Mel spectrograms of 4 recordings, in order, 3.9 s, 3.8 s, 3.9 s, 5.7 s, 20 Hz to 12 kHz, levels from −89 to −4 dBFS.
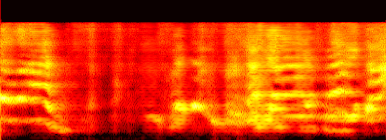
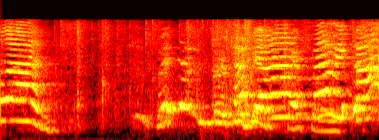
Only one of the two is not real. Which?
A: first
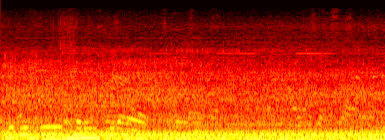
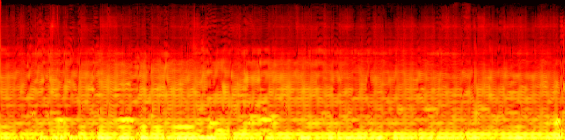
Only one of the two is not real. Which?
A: second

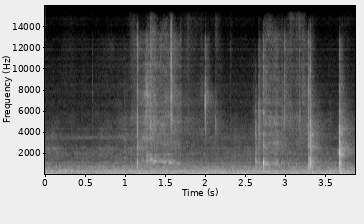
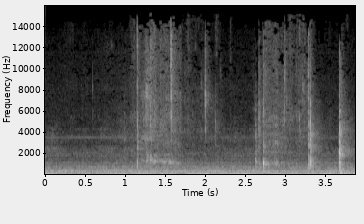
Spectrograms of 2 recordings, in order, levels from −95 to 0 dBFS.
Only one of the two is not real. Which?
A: first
